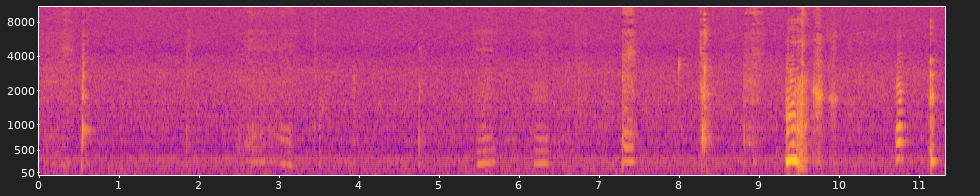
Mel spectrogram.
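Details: Infant boy with hiccups while using a pacifier: small, sharp, regular catches about once a second, around eight in all, with soft sucking sounds between.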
